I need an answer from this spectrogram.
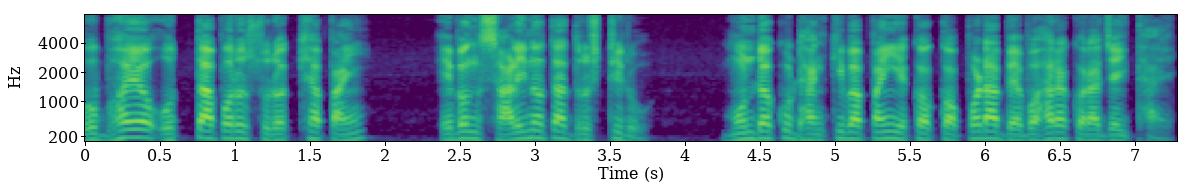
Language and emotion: Odia, neutral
